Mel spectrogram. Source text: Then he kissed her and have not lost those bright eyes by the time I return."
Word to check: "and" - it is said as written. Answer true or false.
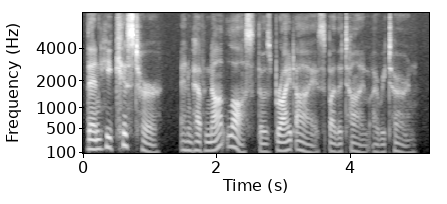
true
